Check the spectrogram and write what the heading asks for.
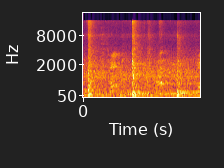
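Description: Boxing gloves hitting focus mitts: three sharp smacks about a second apart.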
